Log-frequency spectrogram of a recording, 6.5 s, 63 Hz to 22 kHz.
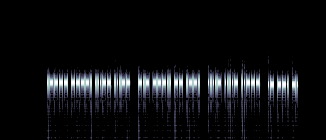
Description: Morse code, heard as a keyed tone, about 50 wpm, 700 Hz. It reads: 1933 K8MP 442 AGN
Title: Worked All Europe DX Contest - QTC Exchange with Repeats - 50wpm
